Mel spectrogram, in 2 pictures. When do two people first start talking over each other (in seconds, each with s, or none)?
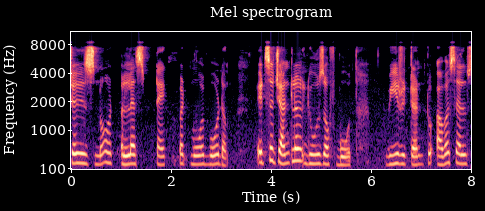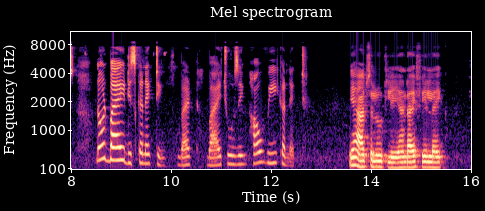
none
